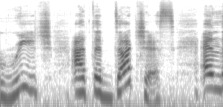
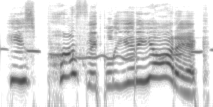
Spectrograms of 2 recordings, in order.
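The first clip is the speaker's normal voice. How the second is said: desperate; 11 semitones higher, 5 dB louder than usual. A narrator's reading. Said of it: "said Alice desperately".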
